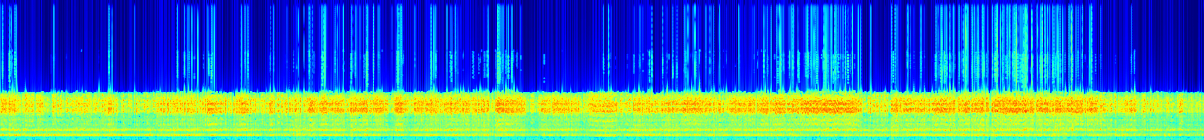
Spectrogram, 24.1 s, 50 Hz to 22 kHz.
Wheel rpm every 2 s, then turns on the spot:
230, 230, 240, 230, 230, 230, 230, 230, 220, 230, 220, 230.
none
